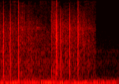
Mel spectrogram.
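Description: Logo-sting sound effect: sharp, scattered crackles like sparks or firecrackers over a low rumble, fading out near the end.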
